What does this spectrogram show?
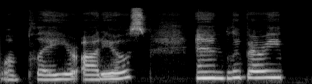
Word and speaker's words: Blubrry: And Blueberry PowerPress, which is it's spelled BLUBRRY, PowerPress.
